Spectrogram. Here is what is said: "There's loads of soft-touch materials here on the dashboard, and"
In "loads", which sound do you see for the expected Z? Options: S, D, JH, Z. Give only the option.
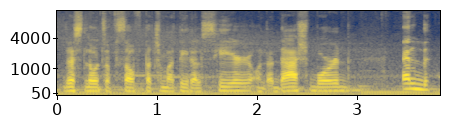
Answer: S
